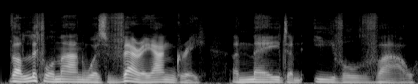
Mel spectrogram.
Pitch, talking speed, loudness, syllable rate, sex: 110 Hz, 160 wpm, -21 LUFS, 4.1 syllables/s, male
